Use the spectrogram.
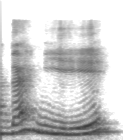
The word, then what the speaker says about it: dernier: vêtements le mois dernier alors là on ne prononce pas le r on va dire le mois dernier vous AZ des vêtements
